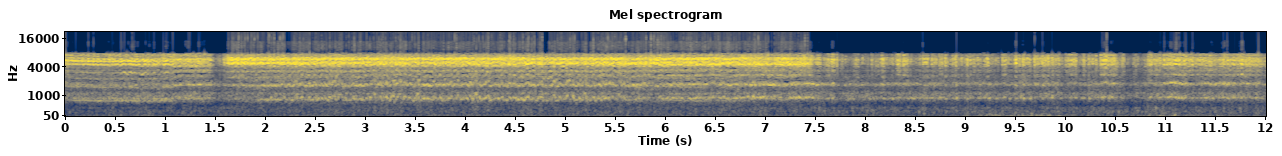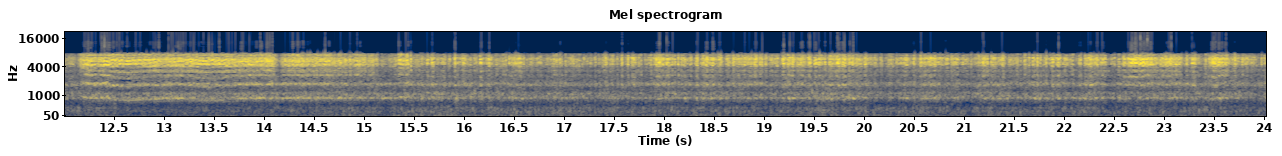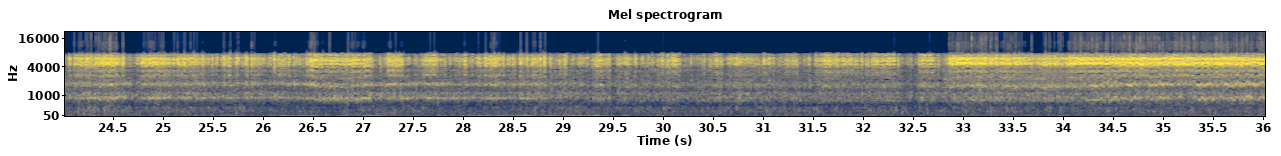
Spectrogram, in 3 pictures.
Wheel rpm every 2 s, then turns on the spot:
210, 190, 190, 220, 230, 230, 220, 230, 230, 230, 230, 230, 230, 230, 220, 200, 200, 200.
none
